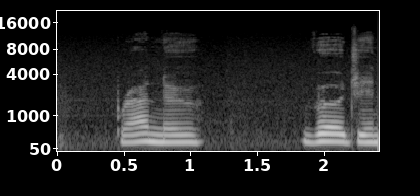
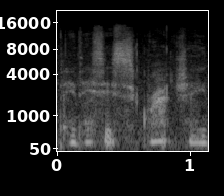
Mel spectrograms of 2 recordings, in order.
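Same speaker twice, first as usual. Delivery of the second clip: whisper; 11 dB quieter than usual. Real, not acted. Quietly testing a scratchy pen.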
